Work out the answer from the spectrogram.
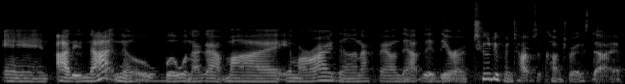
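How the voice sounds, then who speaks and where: A woman vlogger chatting casually to her viewers, rambling with fillers and restarts, her voice a little hoarse. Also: low voice, fairly even intonation, normal speed, sharp tone. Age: adult student. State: slightly hoarse. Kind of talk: casual personal vlog update.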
